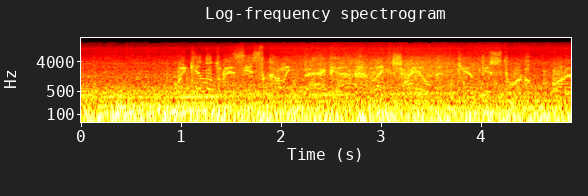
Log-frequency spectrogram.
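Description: Water splashes and sprays against a speeding boat's hull.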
